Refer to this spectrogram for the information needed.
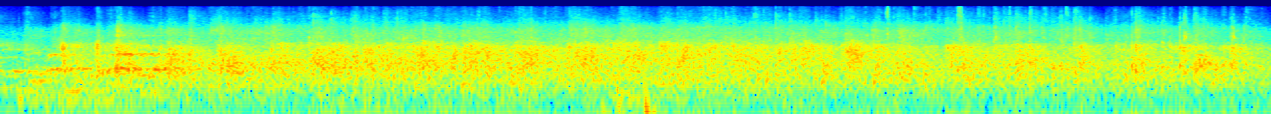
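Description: An audience claps steadily for the full eight seconds, a dense, even wash of many hands with no break and no voices standing out.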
